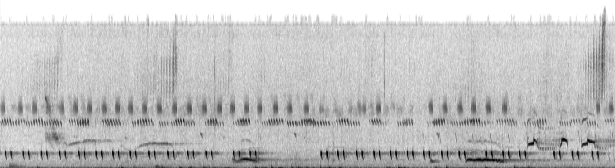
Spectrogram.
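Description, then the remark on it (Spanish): At night at Coto del Rey, Matas Gordas, in Doñana, a tawny owl hoots a few times against the steady, rapid mechanical churring of a nightjar, with waterbirds calling faintly in the distance and no voices. “Y este mismo lugar por la noche, el Coto del Rey, Matas Gordas, tenemos el cárabo diciendo bu, y este matraqueo de un ave nocturna en chotacabras.”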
